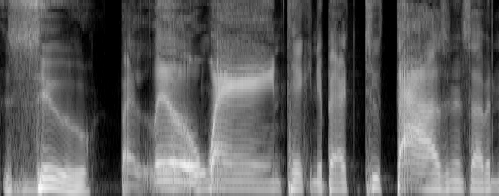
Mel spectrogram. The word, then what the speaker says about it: Lil Wayne: you're probably wondering why when I say Lil Wayne I'm saying it like that cuz when you're talking about old school wazy you got to say it like little Wayne if you don't feel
